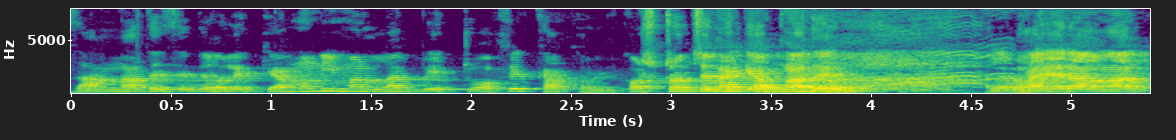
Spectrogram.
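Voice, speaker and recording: A male preacher giving a fiery sermon to a crowd at an open-air religious gathering, shouting, chanting verses and firing questions at his listeners. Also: high voice, fairly even intonation, fairly quick, a little hiss or hum. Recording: echoey public-address sound.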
